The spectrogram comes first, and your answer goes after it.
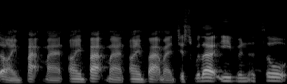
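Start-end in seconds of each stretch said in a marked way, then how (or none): none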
